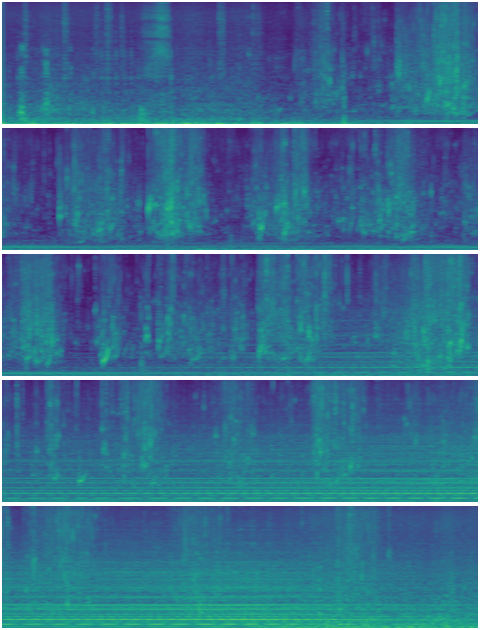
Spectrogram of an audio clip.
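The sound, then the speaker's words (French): A boat engine hums steadily on open water, its drone growing louder and fuller toward the end as a vessel approaches, with wind and lapping water underneath. “qu'on ne doit pas couper la route des bateaux, surtout. Mais eux, ils n'en ont rien à branler.”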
